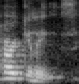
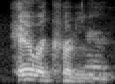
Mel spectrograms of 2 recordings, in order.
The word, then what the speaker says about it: Heracles: It's not Hercules. It's No, not I know. a version of Zeus. Heracles. Heracles. Or something like that. It's a lot more syllables in it than what we've been using.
